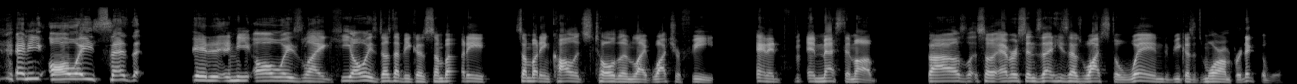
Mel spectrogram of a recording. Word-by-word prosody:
And 260 -1 +5
he 265 0 +2
always 245 - +4
says 215 -1 +1
that - - -3 0.5
and 190 -2 +4
and 175 -1 +1
he 180 0 +2
always, 170 -2 0
like 135 -5 +1
he 170 +10 -3
always 170 -2 +1
does 155 +2 0
that 160 -2 +1
because 140 -2 -2
somebody 145 -3 0 0.2
somebody 155 -2 +1
in 130 - -2
college 145 -4 -1
told 140 0 +1
him, 130 -2 0
like, 120 -2 0
"Watch 130 +1 -1
your 115 - -11
feet," 115 -7 -3 0.4
and 155 -4 +4
it 125 -4 -2
f 155 - -14
it 140 -1 +4
messed 145 0 +1
him 125 -1 -3
up. - - +1 0.5
So 150 - +4
I 150 +1 +3
was, 155 -1 -3
like 155 - -8
so 150 +1 0
ever 150 +2 +2
since 150 -1 -2
then, 155 -1 +2
he 150 - -6
says, 140 -2 0
"Watch 140 0 0
the - - -4
wind 135 -1 0
because 125 +1 -4
it's 110 - -18
more 135 0 +1
unpredictable." 110 - -5
145 Hz, 225 wpm, -23 LUFS, 130-160 Hz, 0.5 s, And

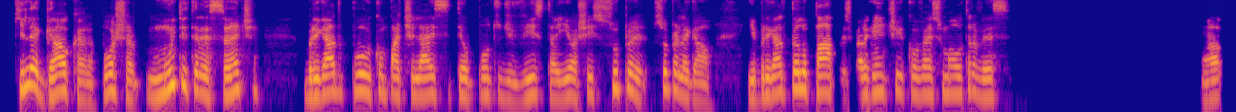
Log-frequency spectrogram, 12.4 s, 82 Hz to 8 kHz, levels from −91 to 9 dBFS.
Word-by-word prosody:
Que 210 - 0
legal, 200 - +6
cara, 145 -6 -7
poxa, 170 -6 -1
muito 195 - +3
interessante. 195 0 +1 0.4
Obrigado 180 +4 +4
por 190 +1 +1
compartilhar 165 -2 0
esse 170 - -2
teu 165 -2 -1
ponto 165 +3 -7
de 145 -2 -9
vista 155 +4 -3
aí, 145 +2 -2
eu 165 - +1
achei 170 +3 -4
super 200 -2 -2
super 215 -1 -1
legal 140 - -3 0.3
e - - 0
obrigado 175 +3 0
pelo 210 +2 +5
papo. 185 -2 +3
Eu - - -14
espero 165 +1 -2
que 180 - -4
a - - -2
gente 190 0 -6
converse 175 0 -5
uma 175 -1 -5
outra 180 +2 -5
vez. 160 0 -3 1.9
Tchau. 150 +3 -1
170 Hz, 165 wpm, -19 LUFS, 160-190 Hz, 1.9 s, legal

